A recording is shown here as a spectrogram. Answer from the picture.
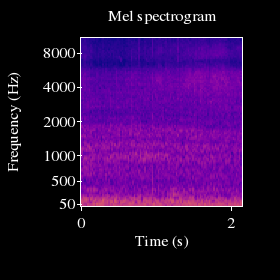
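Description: Wind buffeting the microphone: a steady, low rumbling noise.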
